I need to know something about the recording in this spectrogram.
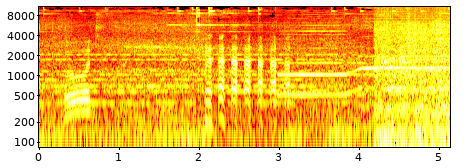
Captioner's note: laugh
